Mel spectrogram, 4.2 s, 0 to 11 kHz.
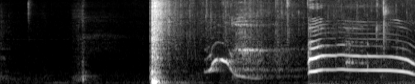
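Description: A 24-inch latex balloon inside a paper-mâché shell, pricked with a pin through tape, bursts with one sharp bang about a second and a half in instead of leaking slowly. A startled cry that rises and falls follows, then a held vocal cry near the end.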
